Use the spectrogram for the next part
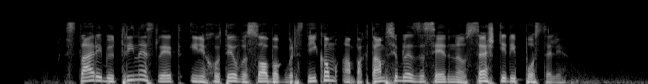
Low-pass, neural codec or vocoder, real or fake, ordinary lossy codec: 7.2 kHz; none; real; none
